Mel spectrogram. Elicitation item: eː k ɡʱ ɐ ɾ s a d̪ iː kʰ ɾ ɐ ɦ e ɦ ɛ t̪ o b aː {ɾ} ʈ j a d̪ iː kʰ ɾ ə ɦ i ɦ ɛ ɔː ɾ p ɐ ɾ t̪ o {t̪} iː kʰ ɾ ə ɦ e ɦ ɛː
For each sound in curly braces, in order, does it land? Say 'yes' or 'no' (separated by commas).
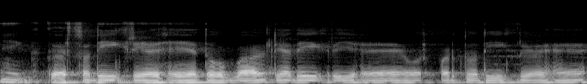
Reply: no, no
